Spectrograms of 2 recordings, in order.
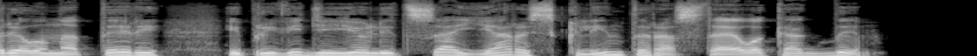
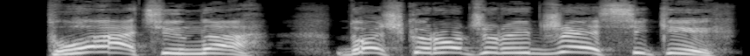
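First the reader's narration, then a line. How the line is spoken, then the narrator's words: Shouted. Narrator (Russian): крикнул Терри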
